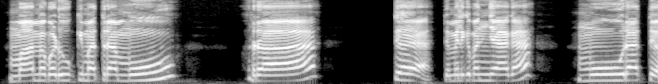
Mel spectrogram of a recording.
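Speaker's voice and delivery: मू रा त said as separate drawn-out syllables, then blended; slow phonics demonstration for learners; syllable-by-syllable demo. Shown as a demonstration. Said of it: "देखिए किस तरीके से".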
